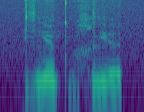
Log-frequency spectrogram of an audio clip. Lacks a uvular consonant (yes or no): no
